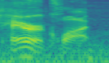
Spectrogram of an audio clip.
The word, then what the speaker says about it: Paraquat: It's Paraquat Pesticide. I think that's how you pronounce it. – Paraquat.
